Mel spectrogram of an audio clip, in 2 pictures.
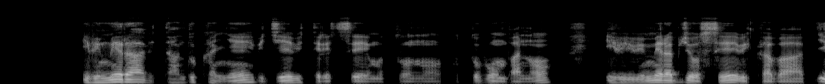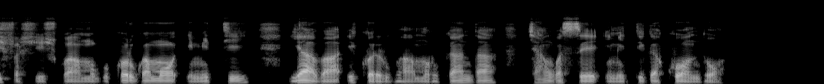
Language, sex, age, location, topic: Kinyarwanda, male, 25-35, Kigali, health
